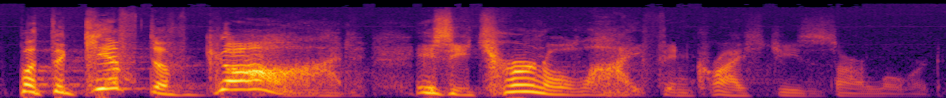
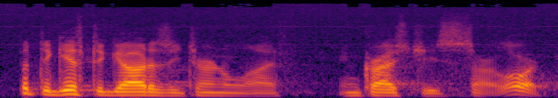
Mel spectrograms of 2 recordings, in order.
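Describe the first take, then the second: First: It is read in a lively, energetic way. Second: It is read in a flat, lifeless way.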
